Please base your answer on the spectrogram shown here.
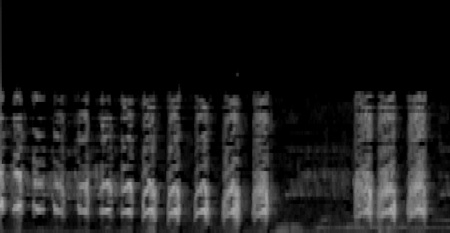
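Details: White-rumped shama repeating a loud, harsh, chattering note about four times a second, then a brief pause with soft low tones before three more of the same notes.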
